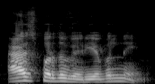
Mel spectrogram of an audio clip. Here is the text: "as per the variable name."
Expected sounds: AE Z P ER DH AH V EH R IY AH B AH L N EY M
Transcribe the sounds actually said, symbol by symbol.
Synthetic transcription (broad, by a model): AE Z F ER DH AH V EH R IY AH B AH L N EY M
